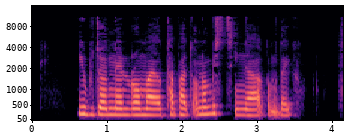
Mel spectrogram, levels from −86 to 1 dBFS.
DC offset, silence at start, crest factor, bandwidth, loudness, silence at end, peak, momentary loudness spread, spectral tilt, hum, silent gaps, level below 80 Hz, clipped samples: under 0.1%; 0.6 s; 18 dB; 11.5 kHz; -22 LUFS; 0 s; -4 dBFS; 9 LU; -6.5 dB/octave; none; 3.65-3.73 s, 3.82-3.87 s, 3.93-4.04 s; -74 dBFS; under 0.1%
